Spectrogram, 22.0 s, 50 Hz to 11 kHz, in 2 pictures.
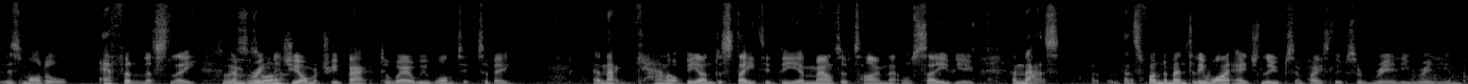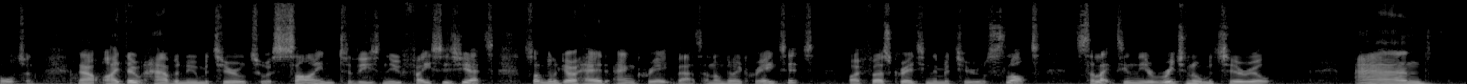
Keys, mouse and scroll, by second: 6.7-7.8 scroll down 1, 10.3 scroll up 1, 17.3 click, 19.5 click, 21.2 click.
